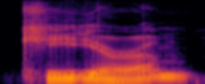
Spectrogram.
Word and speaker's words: Kyurem: Apparently we pronounce Kyurem wrong. It's not Kyurem, it's Kyurem. Kyurem? – Ah, Kyurem. Oh, okay. Yeah, like key, like K E Y.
